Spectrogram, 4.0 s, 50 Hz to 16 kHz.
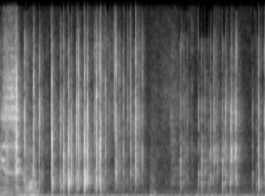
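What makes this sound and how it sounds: Long acrylic nails tap and scratch a small, rigid, shrink-wrapped cardboard box for an iPhone 14 Pro 256GB, lying flat with the phone still inside. Quick, bright clicks and crinkly plastic scratches come in a dense, uneven run. Each tap is sharp and dies away at once, with almost no low end.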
